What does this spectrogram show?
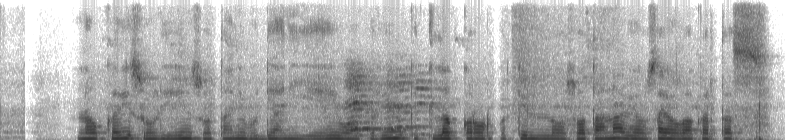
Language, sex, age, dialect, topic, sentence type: Marathi, male, 25-30, Northern Konkan, banking, statement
